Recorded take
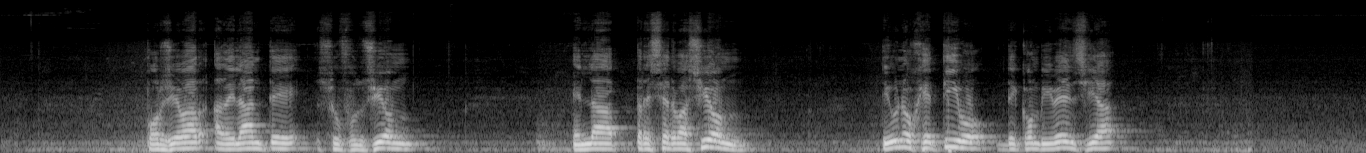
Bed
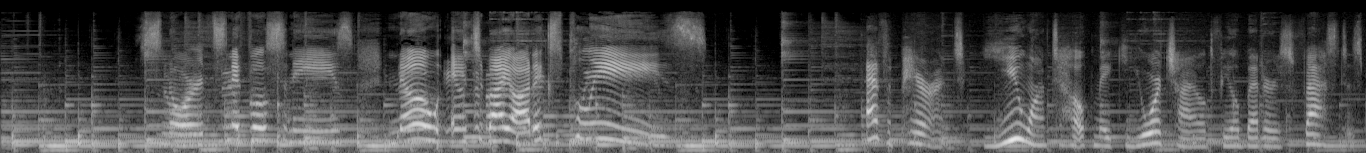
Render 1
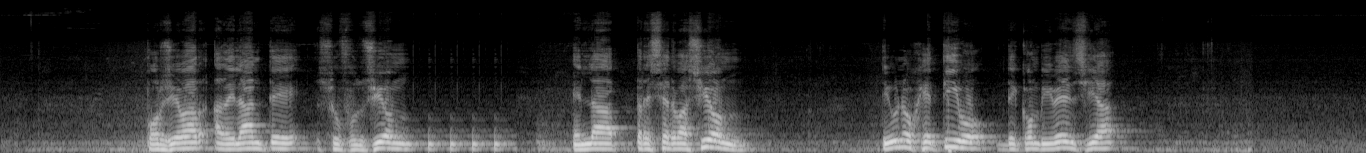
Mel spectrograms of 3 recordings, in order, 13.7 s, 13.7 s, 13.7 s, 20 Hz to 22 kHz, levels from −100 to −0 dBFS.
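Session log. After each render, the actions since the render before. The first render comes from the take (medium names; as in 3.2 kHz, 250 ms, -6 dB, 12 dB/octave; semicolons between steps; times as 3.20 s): 4.06 s: stutter in place 0.22 s, 5 plays; 8.85–9.27 s: distance through air 230 m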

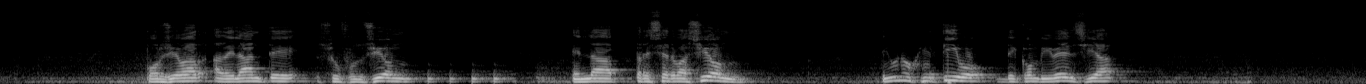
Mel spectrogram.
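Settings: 4.13–4.72 s: fade out, to -10.5 dB; 8.84–9.30 s: FFT filter 230 Hz 0 dB, 480 Hz -15 dB, 950 Hz +5 dB, 1.4 kHz -11 dB, 4.3 kHz -22 dB, 8.1 kHz -1 dB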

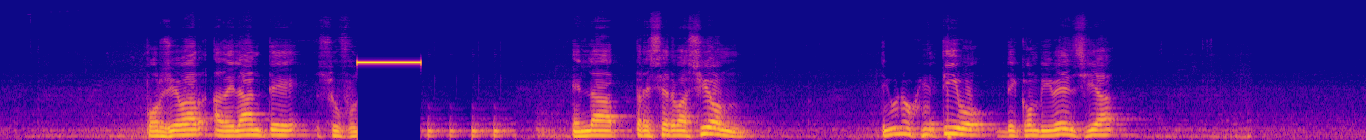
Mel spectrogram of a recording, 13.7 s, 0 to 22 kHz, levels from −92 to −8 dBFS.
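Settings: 3.57–4.21 s: bleep 3.49 kHz -7.5 dBFS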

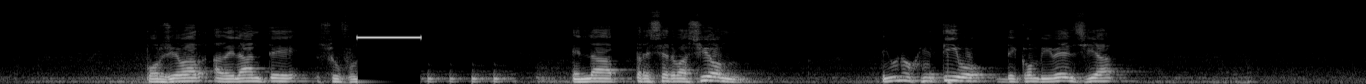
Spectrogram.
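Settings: de-hum 55.03 Hz, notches 3; dynamic bell 1.1 kHz, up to -3 dB, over -36 dBFS, Q 0.83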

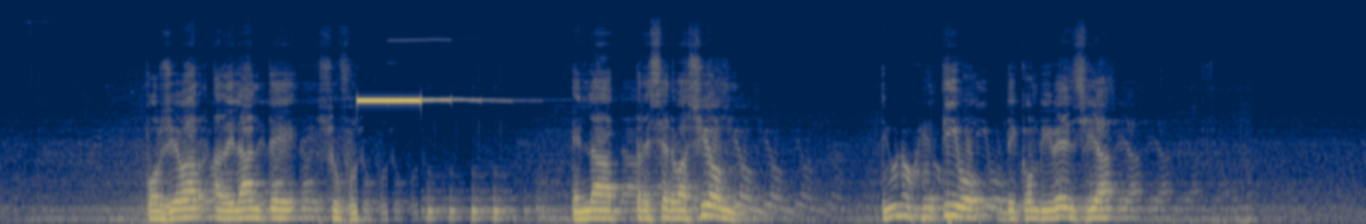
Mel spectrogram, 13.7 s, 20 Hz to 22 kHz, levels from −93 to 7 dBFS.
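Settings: tape echo 305 ms, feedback 48%, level -15 dB, low-pass 2.2 kHz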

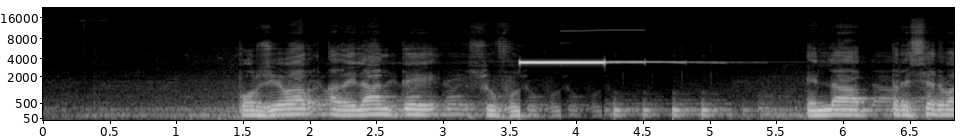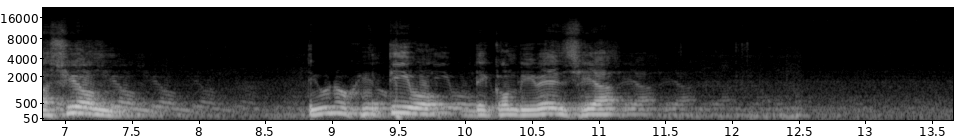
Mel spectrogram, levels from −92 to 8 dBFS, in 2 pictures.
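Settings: no audible change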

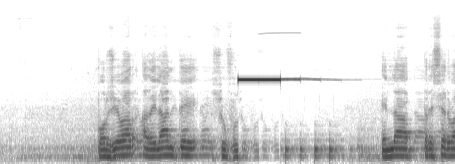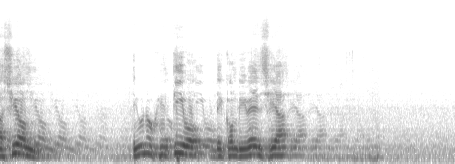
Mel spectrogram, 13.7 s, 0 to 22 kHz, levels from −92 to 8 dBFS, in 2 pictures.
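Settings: trim -3.5 dB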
